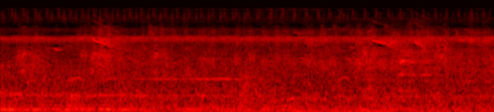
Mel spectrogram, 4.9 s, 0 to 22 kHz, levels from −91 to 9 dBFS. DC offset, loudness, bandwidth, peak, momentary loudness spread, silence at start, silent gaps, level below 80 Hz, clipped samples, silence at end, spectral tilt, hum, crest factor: under 0.1%; -48 LUFS; 16.5 kHz; -34 dBFS; 4 LU; 0 s; none; -64 dBFS; under 0.1%; 0 s; -2.5 dB/octave; none; 16 dB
